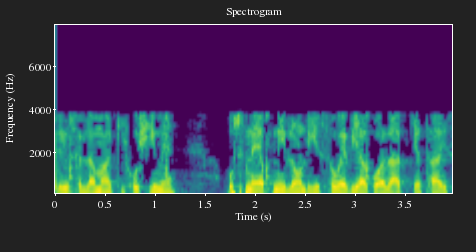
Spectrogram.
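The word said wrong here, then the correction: ثویبہ: اس کا صحیح تلفظ ہے سویبا لونڈی کو اس نے آزاد کیا.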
